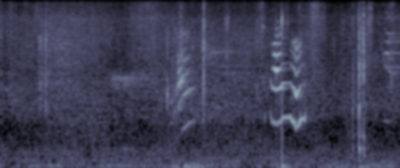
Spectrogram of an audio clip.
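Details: Moroccan street cat coming to a person who feeds strays; a brief meow, then a louder, quavering, pitch-bending meow, with low rumbling background noise throughout.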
